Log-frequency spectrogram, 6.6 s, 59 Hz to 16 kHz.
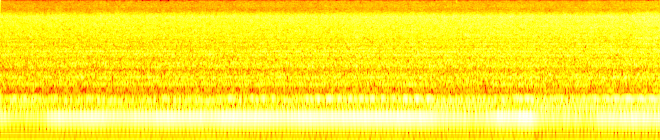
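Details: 2005 Cadillac XLR retractable hardtop, V8 at idle: a smooth, even low rumble with a steady pitch and no knocks or misses; idling just as it should.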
